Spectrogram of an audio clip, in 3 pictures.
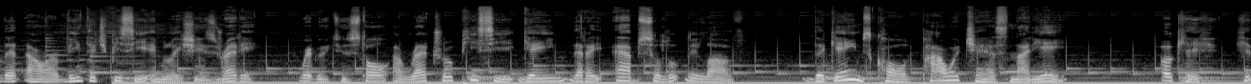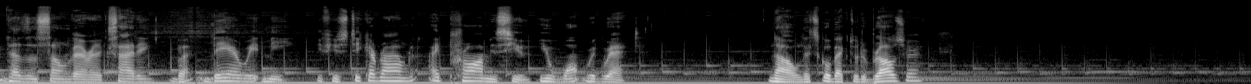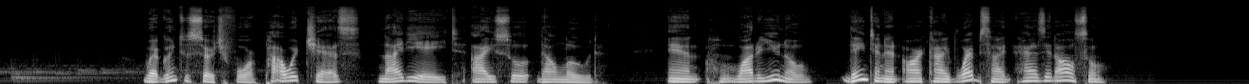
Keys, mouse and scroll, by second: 30.2 Return.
